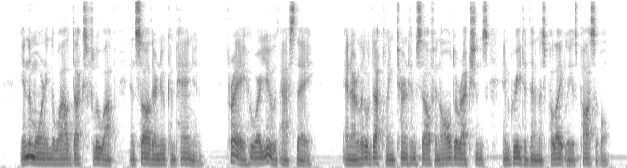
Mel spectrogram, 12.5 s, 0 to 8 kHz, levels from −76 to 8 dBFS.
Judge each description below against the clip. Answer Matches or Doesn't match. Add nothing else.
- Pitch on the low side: Matches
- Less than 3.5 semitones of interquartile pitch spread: Matches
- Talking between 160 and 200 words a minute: Matches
